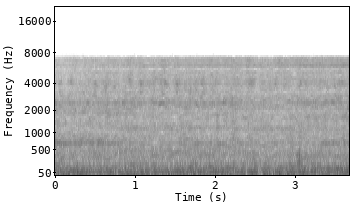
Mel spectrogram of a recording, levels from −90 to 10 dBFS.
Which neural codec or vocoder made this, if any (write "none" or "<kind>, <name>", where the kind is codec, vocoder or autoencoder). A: vocoder, WaveNeXt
